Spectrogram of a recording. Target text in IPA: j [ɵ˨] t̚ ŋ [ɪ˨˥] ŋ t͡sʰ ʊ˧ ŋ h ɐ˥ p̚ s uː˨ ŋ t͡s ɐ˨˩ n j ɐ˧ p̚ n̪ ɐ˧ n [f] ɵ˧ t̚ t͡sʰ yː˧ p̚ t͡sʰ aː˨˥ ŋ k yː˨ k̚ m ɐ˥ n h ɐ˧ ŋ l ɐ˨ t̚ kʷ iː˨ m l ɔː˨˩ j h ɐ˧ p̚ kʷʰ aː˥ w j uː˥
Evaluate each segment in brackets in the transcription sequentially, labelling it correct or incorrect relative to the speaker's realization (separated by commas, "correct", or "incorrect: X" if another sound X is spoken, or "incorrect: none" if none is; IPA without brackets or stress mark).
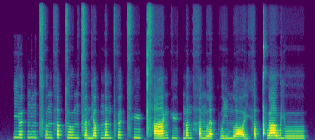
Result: correct, incorrect: ɪ˧, incorrect: pʰ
